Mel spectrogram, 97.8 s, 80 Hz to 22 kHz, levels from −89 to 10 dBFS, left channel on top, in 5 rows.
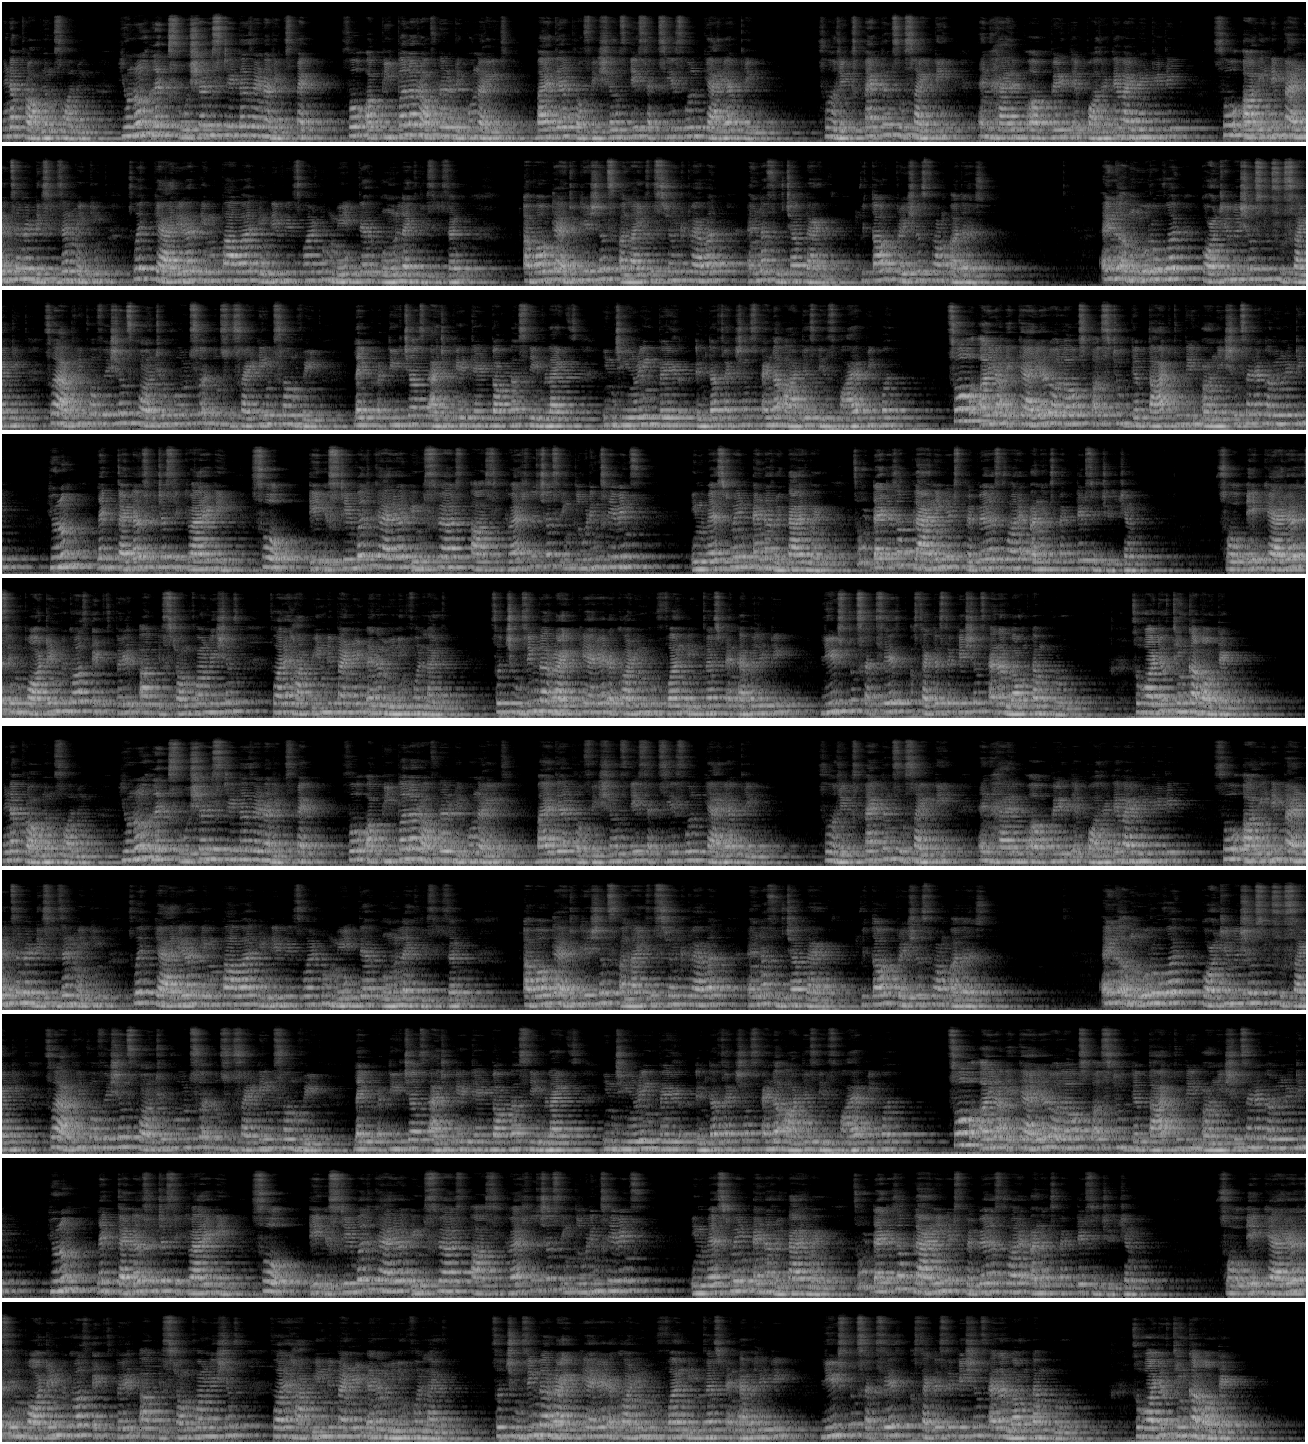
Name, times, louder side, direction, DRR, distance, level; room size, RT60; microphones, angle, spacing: voice 1, 0.0-1.4 1.8-4.7 5.2-7.6 8.0-11.4 12.3-14.3 14.6-17.6 18.2-21.1 21.5-26.5 27.4-30.4 30.7-32.0 32.4-34.2 36.0-39.5 39.8-43.9 44.4-47.6 48.1-52.6 53.3-58.7 59.4-62.1 62.5-63.0 63.3-68.2 69.0-71.1 71.5-75.7 77.0-81.8 82.3-84.9 85.6-90.0 90.5-94.3 95.2-96.6, equal, 20° left, -2 dB, 1.1 m, -27 dB
8.7 x 3.9 x 5.1 m, 1.5 s
head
